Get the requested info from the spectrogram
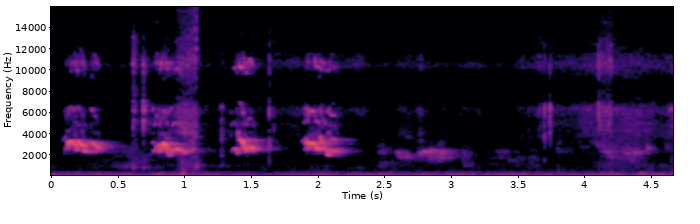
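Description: European Starling giving four harsh, scratchy high calls about once every half second, followed by softer squeaky chatter.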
